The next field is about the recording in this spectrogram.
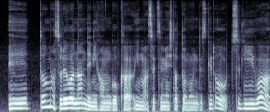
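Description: Lively intonation at a moderate pace with a non-native accent, hardly any pauses, and a very clean recording over a silent background. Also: man, fairly high pitch for a man. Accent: non-native Japanese. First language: English (speaking Japanese). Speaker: podcast host. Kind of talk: solo monologue. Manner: halting.

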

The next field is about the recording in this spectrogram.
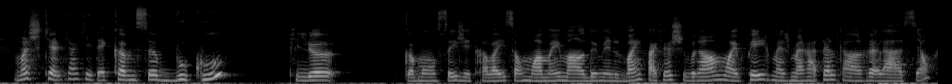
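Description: A woman at medium pitch with ordinary pitch variation talks at a moderate pace on a very clean recording with a silent background. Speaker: podcast co-host. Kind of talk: casual chat.

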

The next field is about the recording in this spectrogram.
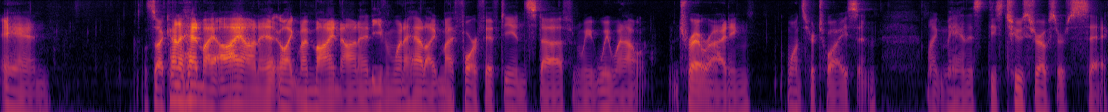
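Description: This man has an American accent and a very deep, low pitch with a bright, sharp tone. He talks at a moderate pace in a flat monotone. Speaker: motorcycle vlogger. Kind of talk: casual chat.

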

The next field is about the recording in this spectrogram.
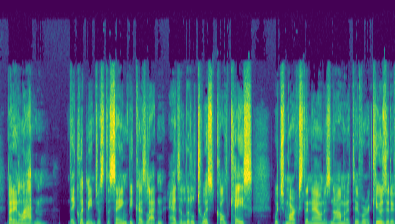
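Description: A man with an American accent speaks at a fairly quick pace in an ordinary speaking voice, his fairly low pitch showing ordinary variation, on a very clean recording with a silent background and a dry, close sound with no echo. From Southern California. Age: 60s. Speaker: linguist. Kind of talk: interview. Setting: in person.

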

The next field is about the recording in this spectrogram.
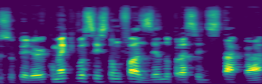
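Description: With ordinary pitch variation, a man talks at a fairly quick pace and medium pitch. The recording is very clean, with a silent background. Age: 30s. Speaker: podcast host. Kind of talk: casual interview. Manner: talkative.

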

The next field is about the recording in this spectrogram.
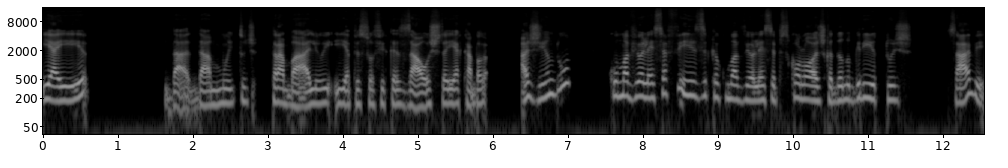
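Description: A woman with a fairly low pitch speaks at a fairly slow pace with long, frequent pauses and ordinary pitch variation, the recording very clean with a silent background and a dry, close sound with no echo. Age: 60s. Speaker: gerontologist and family caregiver. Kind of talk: interview.

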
